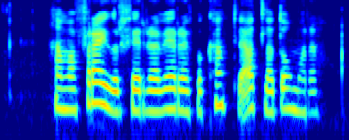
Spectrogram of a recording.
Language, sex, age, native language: Icelandic, female, 30-39, Icelandic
